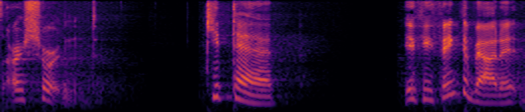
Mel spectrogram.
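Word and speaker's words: كتاب: rhythm of stressed syllables kitab kitab notice that the second syllable is stressed it's pronounced longer and louder while the first and final syllables are shortened kitab if you think about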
